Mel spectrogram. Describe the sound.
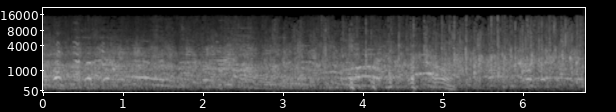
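Sustained audience applause fills the whole stretch, a dense wash of clapping with scattered voices, murmurs and a few chuckles mixed in, steady and fairly loud throughout.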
